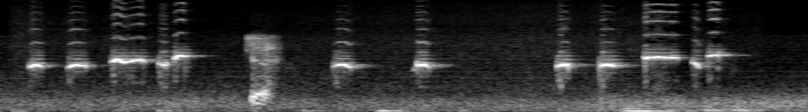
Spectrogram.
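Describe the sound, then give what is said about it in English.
A cockatoo whistles a run of short, bright, rising notes in quick bursts, broken midway by one harsh, raspy squawk before the whistled phrases resume over a low background hum. “let's name that cockatoo.”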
